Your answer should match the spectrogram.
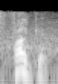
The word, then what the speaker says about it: Falque: Lleva toda la vida llamándole, apellidándole Falque, y es Falque. – Pues te digo una cosa, tiene razón, ¿eh? Porque no hay ningún acento en la E.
